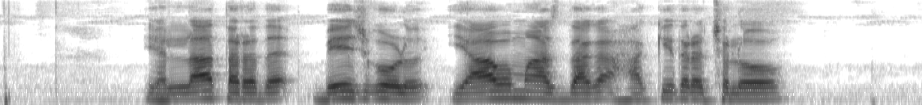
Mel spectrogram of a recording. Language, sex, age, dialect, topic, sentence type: Kannada, male, 46-50, Dharwad Kannada, agriculture, question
